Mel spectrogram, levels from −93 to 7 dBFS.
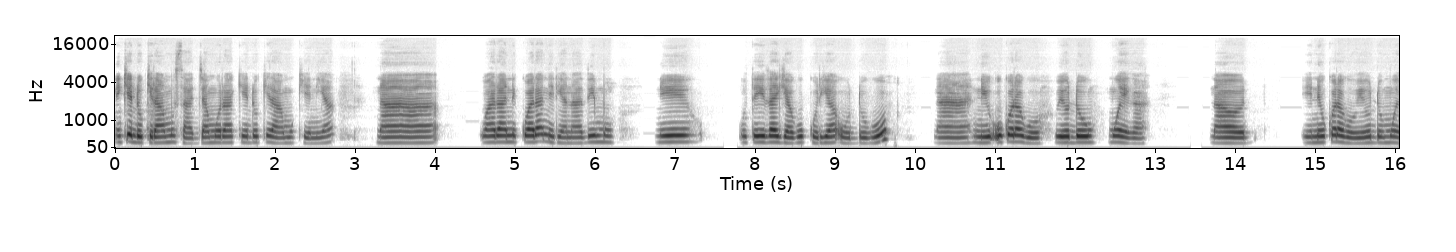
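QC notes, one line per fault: No faults found in this clip.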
